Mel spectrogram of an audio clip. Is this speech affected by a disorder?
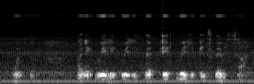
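Yes: facial palsy; can barely hear own speech.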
